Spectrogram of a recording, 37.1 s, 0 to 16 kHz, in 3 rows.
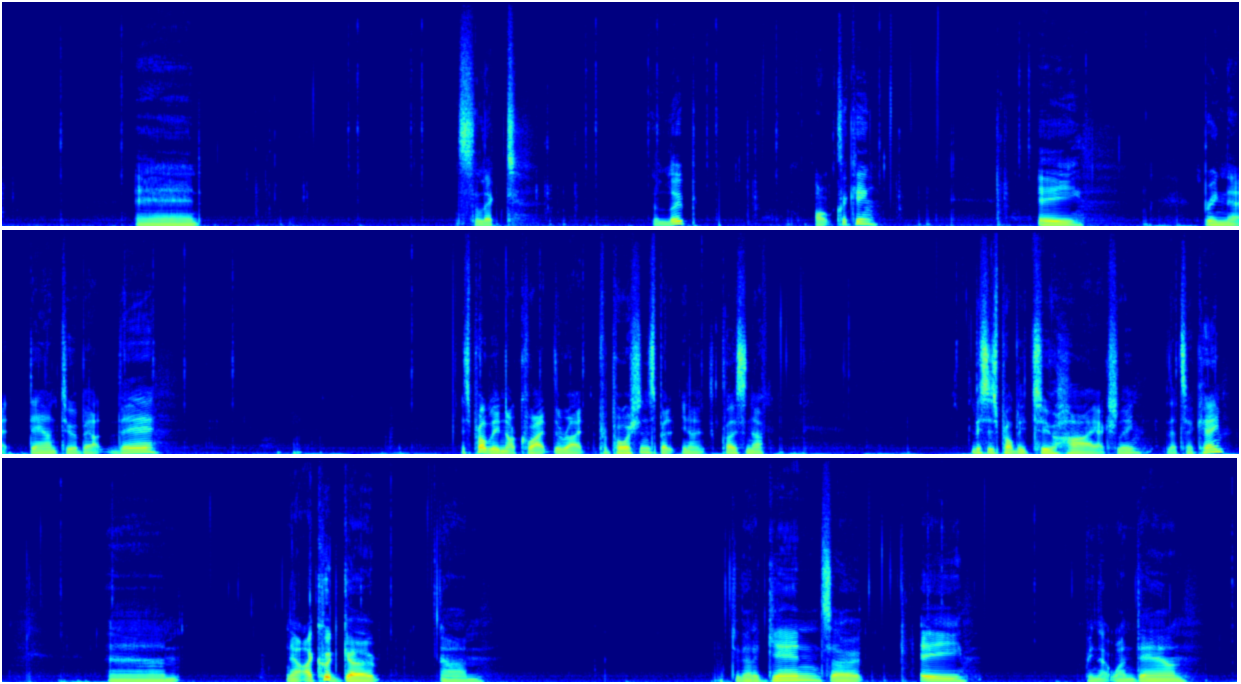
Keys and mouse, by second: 0.4 middle click, 2.4 3, 3.4 alt+click, 3.9 alt+click, 5.6 alt+2, 5.7 alt+click, 6.4 alt+click, 6.9 alt+click, 7.6-8.7 middle drag, 9.8 e, 10.0 right click, 10.7-13.4 drag, 13.7 middle click, 14.5-16.4 middle drag, 17.0 middle click, 18.0-19.2 middle drag, 21.8 middle click, 24.0-25.2 middle drag, 25.7-27.7 middle drag, 28.2 middle click, 33.9 right click, 34.9-36.9 drag.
